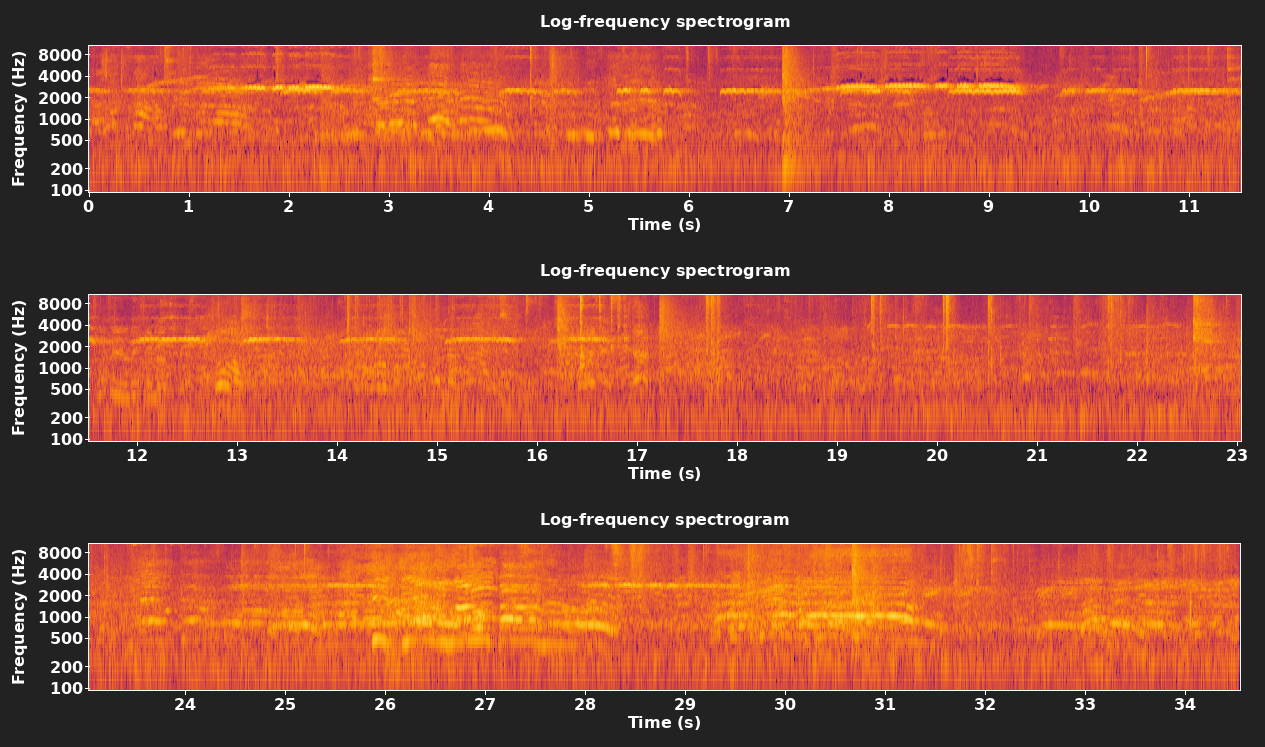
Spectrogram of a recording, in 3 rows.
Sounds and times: Protests 0:00.0 - 0:34.5

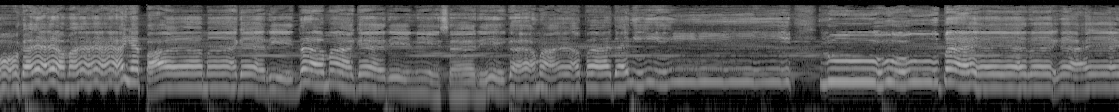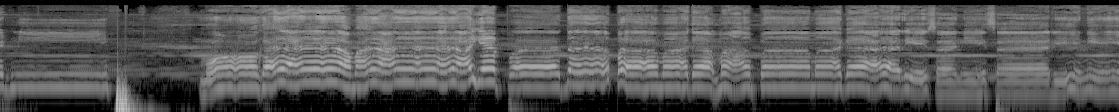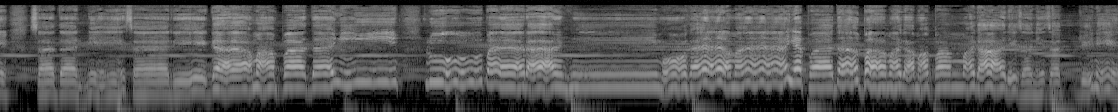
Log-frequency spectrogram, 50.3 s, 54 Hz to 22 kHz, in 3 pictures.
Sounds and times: young Carnatic vocalist 0:00.0 - 0:50.3

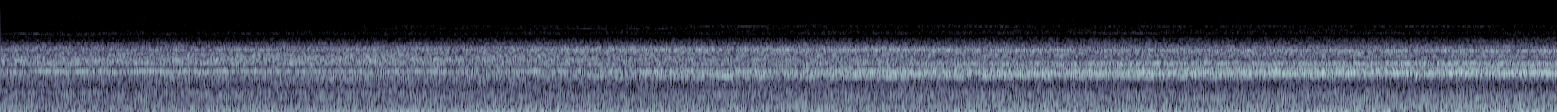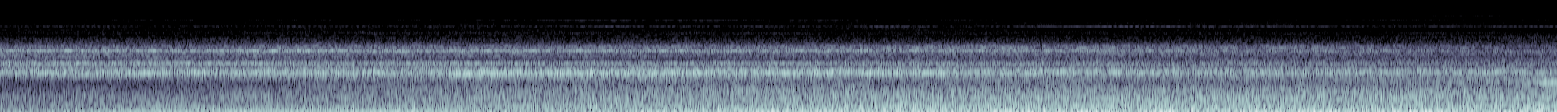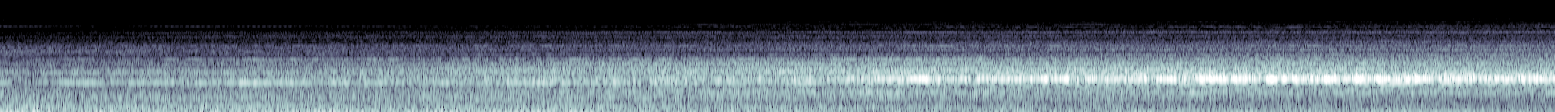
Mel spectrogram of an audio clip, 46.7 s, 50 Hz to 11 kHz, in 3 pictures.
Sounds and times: slowly evolving ambient drone pad 0:00.3 - 0:46.6

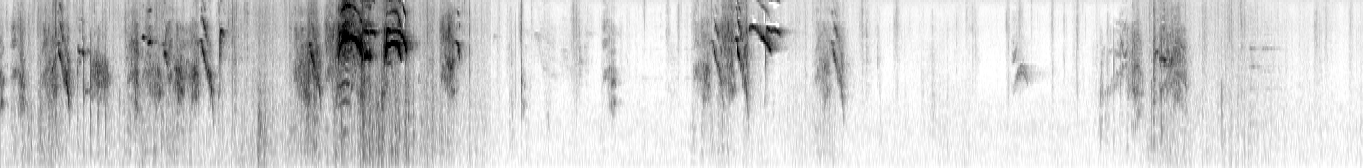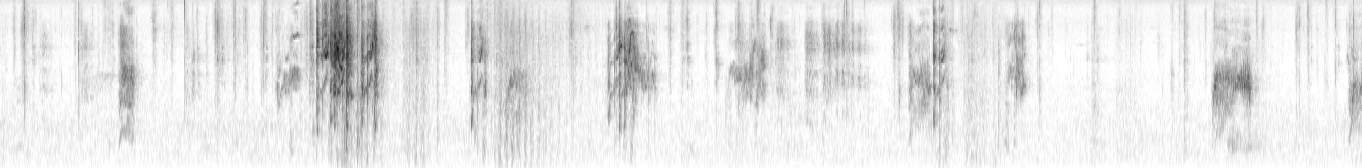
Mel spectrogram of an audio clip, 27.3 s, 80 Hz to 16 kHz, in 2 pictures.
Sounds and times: collared doves 0:00.0 - 0:04.7
starlings 0:00.0 - 0:04.7
wing sounds of woodpigeon 0:00.0 - 0:04.9
house sparrow 0:00.0 - 0:08.6
starlings 0:06.9 - 0:08.5
house sparrow 0:10.0 - 0:12.9
wing sounds of woodpigeon 0:16.5 - 0:20.1

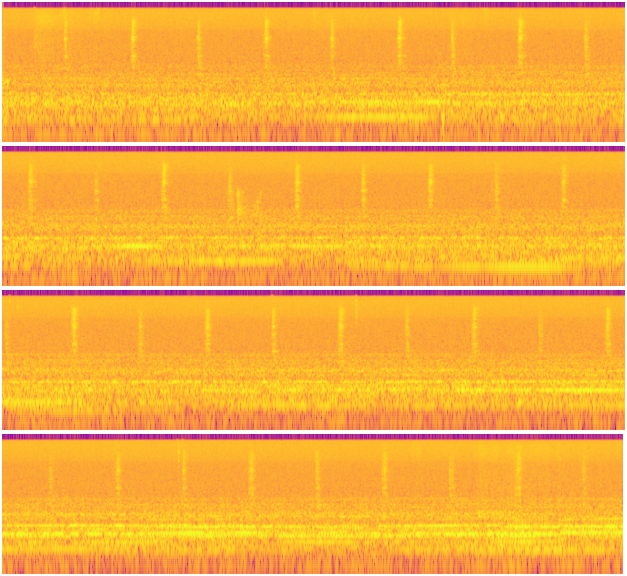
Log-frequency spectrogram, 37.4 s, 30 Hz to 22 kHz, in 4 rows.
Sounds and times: Ticking Clock 0:19.7 - 0:19.9
Ticking Clock 0:23.7 - 0:24.0
Ticking Clock 0:25.7 - 0:26.0
Ticking Clock 0:27.7 - 0:27.9
Ticking Clock 0:29.7 - 0:29.9
Ticking Clock 0:30.6 - 0:31.0
Ticking Clock 0:31.7 - 0:31.9
Ticking Clock 0:33.7 - 0:34.0

